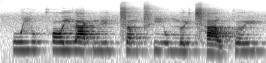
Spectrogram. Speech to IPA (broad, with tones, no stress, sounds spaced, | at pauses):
w iː˨˧ w t̪ʰ ɔː˧ j l aː˧ k̚ n̪ yː˨˥ t̚ s ɐ˨˧ m t͡sʰ iː˨ w n̪ ɵ˨˥ ɥ t͡sʰ aː˨˩ w k ɵ˧ ɥ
